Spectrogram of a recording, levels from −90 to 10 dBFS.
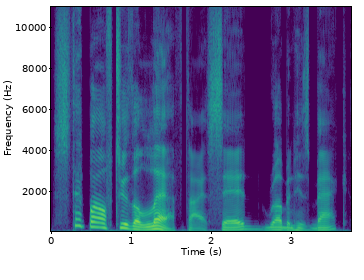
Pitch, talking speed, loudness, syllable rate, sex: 125 Hz, 160 wpm, -18 LUFS, 3.1 syllables/s, male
